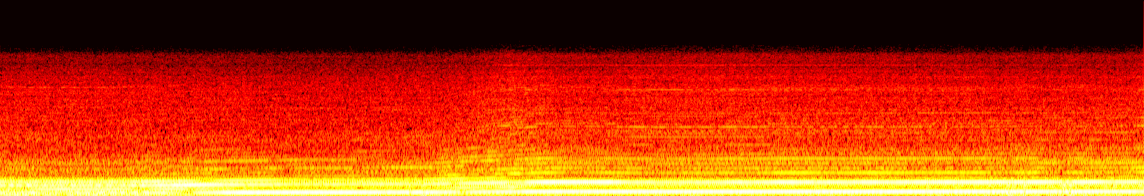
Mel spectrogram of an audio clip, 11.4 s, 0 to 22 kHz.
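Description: Toyota Yaris four-cylinder engine held at raised revs, the pitch climbing steadily from about 2,200 rpm over the first five seconds and then holding near 2,900 rpm. Its exhaust is quietened by a homemade silencer made from a paint tin packed with scouring pads.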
